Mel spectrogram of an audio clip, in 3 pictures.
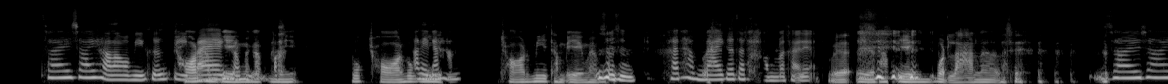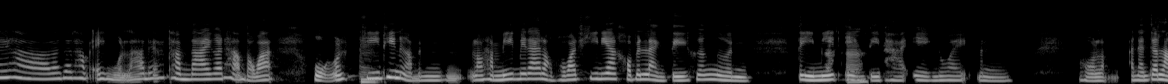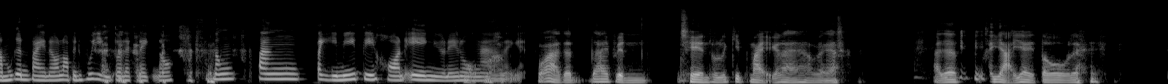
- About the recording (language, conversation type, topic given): Thai, podcast, มีกลิ่นหรือรสอะไรที่ทำให้คุณนึกถึงบ้านขึ้นมาทันทีบ้างไหม?
- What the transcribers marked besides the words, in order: laughing while speaking: "ปัง"; chuckle; chuckle; chuckle; other background noise; tapping; in English: "เชน"; chuckle; laughing while speaking: "เลย"; chuckle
